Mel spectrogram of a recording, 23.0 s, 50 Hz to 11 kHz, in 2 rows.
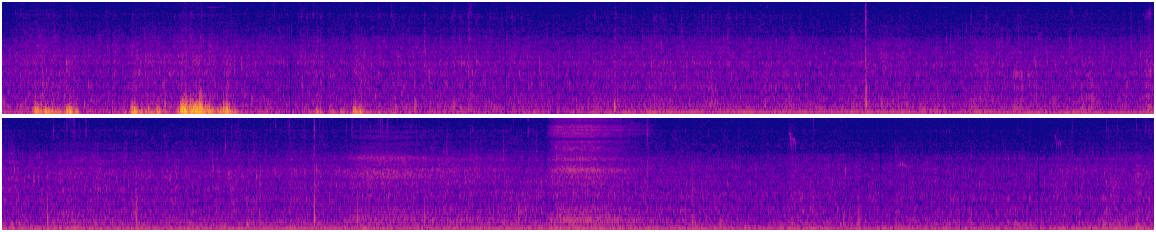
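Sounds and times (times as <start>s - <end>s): faint ticks: 8.4s - 9.0s, 11.4s - 18.6s.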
